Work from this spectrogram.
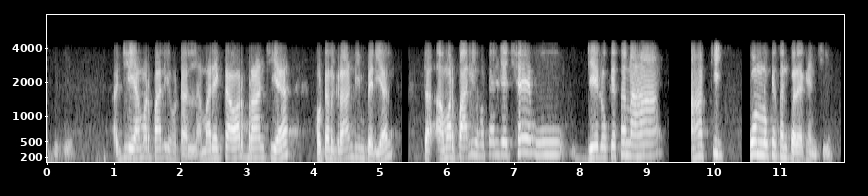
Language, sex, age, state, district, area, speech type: Maithili, male, 18-30, Bihar, Purnia, urban, conversation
